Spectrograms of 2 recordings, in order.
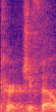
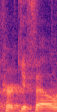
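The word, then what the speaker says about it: Kirkjufell: the pronunciations to correct I know I was saying Kurt G fell instead of Kirk you fell and I didn't know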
